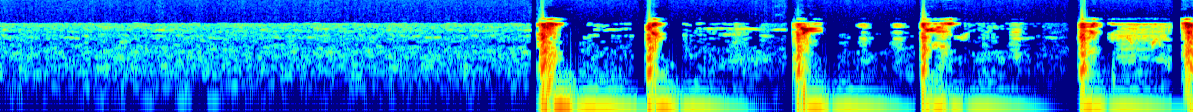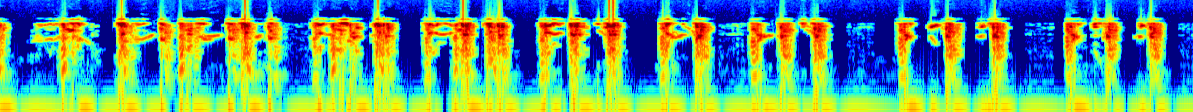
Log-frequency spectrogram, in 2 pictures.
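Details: Silence, then irregular sharp taps and thuds of raindrops striking close by, with no animal voice.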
